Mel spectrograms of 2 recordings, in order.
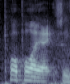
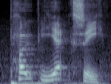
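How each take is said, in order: First: It is read as 'Popeye' plus letters X, C. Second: It is read as 'Pope' plus 'Yexi'. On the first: The speaker calls it right. "Popeye. Yeah, of course it is" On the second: The speaker calls it wrong. "that's my stab"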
